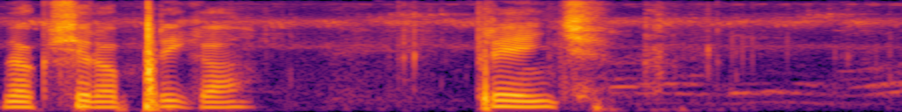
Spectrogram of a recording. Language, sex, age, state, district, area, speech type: Marathi, male, 18-30, Maharashtra, Sindhudurg, rural, spontaneous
